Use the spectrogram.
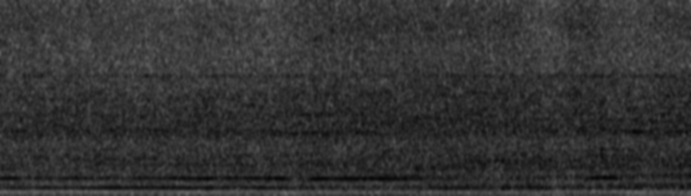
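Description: Bad Boy Terrain articulated compact loader working, a steady low engine drone with a constant tonal whine layered above it, continuous and fairly close throughout.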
